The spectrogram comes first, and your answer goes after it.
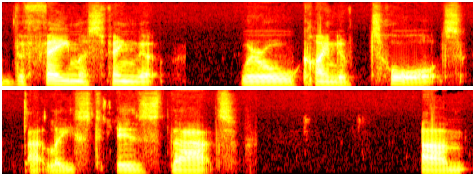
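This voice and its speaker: Slow-talking low-voiced British man. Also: no echo. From United Kingdom. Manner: unhurried, hesitant, many ums and uhs. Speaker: podcast co-host. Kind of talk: casual chat.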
